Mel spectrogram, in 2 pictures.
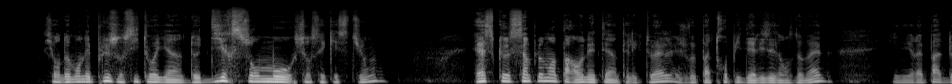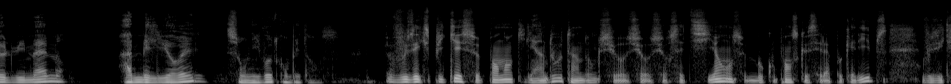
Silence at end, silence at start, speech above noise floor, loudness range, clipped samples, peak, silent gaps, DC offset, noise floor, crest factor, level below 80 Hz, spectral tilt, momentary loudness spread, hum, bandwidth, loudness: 0 s; 0.45 s; 31 dB; 8 LU; under 0.1%; -6 dBFS; none; under 0.1%; -58 dBFS; 22 dB; -56 dBFS; -6 dB/octave; 14 LU; none; 15 kHz; -28 LUFS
